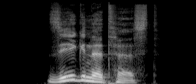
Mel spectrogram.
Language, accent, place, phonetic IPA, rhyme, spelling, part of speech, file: German, Germany, Berlin, [ˈzeːɡnətəst], -eːɡnətəst, segnetest, verb, De-segnetest.ogg
- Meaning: inflection of segnen: 1. second-person singular preterite 2. second-person singular subjunctive II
